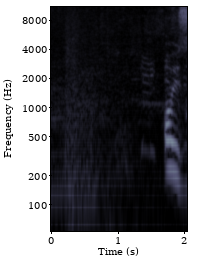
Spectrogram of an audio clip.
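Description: Glass shatters.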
